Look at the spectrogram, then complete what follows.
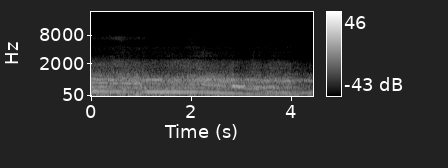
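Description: Ford Maverick SUV's engine revving hard as it spins its wheels in circles on soft grass, the pitch sliding steadily down and the sound fading near the end as it pulls away.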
